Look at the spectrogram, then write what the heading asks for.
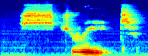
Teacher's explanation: the r consonant sound opening into the e as in she vowel sound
